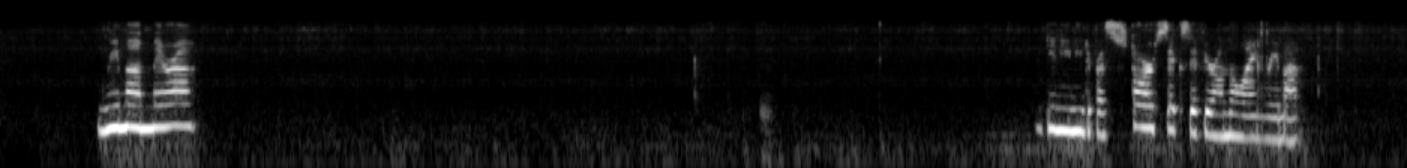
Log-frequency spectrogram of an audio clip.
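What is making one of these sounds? A woman speaks briefly and calmly over an online call.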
